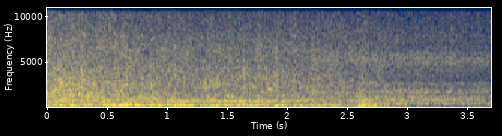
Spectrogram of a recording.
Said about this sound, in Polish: W tej kabinie nikt nie był, to jest czysto, ale wodę można spuścić. Niech będzie świeżo.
